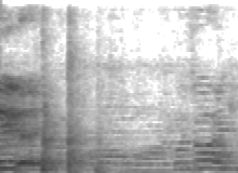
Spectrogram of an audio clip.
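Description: A person singing a few notes, ending on a steady held low note, with a couple of light knocks about half a second in.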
